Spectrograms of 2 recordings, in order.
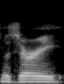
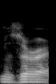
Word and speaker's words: Missouri: And so, a lot of Missouri kids went to Murray State and they would go, "No, it's not pronounced Missouri. It's pronounced Missouri."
